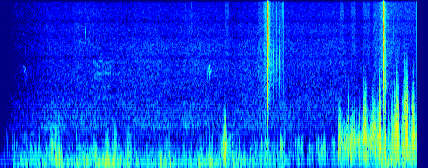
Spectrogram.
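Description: Wind rumbling on the microphone, with a sharp click about four seconds in as an iron strikes a golf ball, and a second click near the end as the wind noise grows louder.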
